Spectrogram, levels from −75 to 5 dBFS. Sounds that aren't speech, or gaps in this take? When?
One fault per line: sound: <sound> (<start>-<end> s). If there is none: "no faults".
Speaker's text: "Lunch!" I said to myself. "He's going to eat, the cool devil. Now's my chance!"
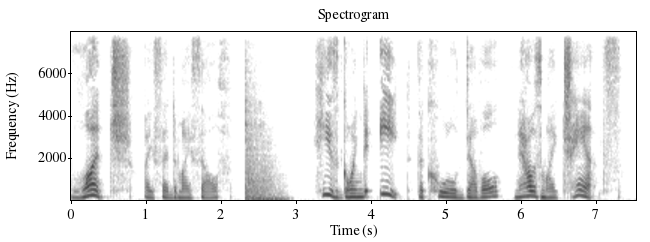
sound: thud (2.3-3.0 s)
